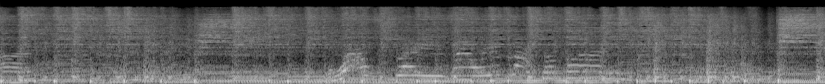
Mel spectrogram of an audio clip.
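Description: Rock band playing live on electric guitar, bass guitar and drum kit, an instrumental stretch with no singing. A melody line bends and slides in pitch over the steady drums and bass.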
